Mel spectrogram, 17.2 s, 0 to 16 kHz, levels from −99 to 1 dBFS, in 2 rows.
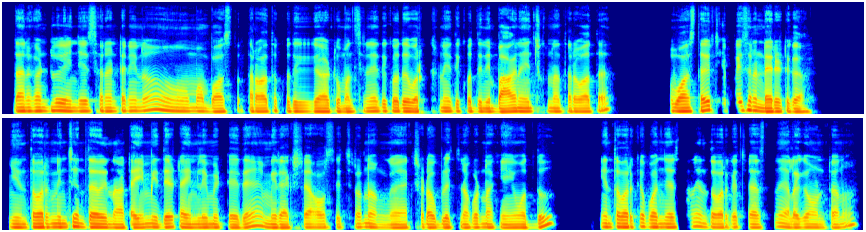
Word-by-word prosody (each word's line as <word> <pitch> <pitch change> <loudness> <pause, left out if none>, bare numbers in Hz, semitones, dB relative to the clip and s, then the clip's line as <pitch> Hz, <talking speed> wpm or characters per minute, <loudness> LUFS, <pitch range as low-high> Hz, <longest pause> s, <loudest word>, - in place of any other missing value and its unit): దానికంటూ 115 +1 +2
ఏం 110 - +1
జేశానంటే, 110 0 -1
నేనూ 125 +4 -1 0.5
మా 110 - +1
బాస్‌తో 95 0 -2
తర్వాత 100 -1 +1
కొద్దిగా 100 -1 +1
2 95 - 0
మంత్సనేది 105 +3 -1
కొద్దిగా 105 -2 +4
వర్కనేది 110 +2 -2
కొద్దిగా 100 -2 0
బాగా 100 +2 +4
నేర్చుకున్న 105 0 -1
తర్వాత 100 0 0 0.7
మా 115 - -3
బాస్ 110 0 +5
దగ్గర 140 +4 +4
చెప్పేసానండి 135 -5 0
డైరెక్ట్‌గా. 95 -2 +2 0.8
ఇంత 100 +2 -2
వరకు 110 0 +3
నుంచి 110 +4 0
ఇంత 110 0 0 0.2
నా 100 - +2
టైం 100 +2 +2
ఇదే 110 +2 +2
టైమ్ 100 -1 +2
లిమిట్ 105 -1 -1
ఇదే, 105 +6 0 0.2
మీరు 100 -1 +2
ఎక్స్ట్రా 95 +3 -4
అవర్స్ 100 0 -3
ఇచ్చినా 110 +2 -6
నాకు 95 -2 -2
ఎక్స్ట్రా 100 +2 -8
డబ్బులిచ్చినా 100 0 0
గూడా 105 +1 -1
నాకేం 95 -1 -1
ఒద్దు. 100 - -1 0.6
ఇంతవరకే 115 +1 +2
పని 110 -1 +2
జేస్తాను. 125 +5 -3
ఇంతవరకే 105 0 -1
చేస్తాను. 100 +5 -3
ఇలాగే 100 +1 0
ఉంటాను. 95 - -4
105 Hz, 165 wpm, -23 LUFS, 100-110 Hz, 0.8 s, బాస్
